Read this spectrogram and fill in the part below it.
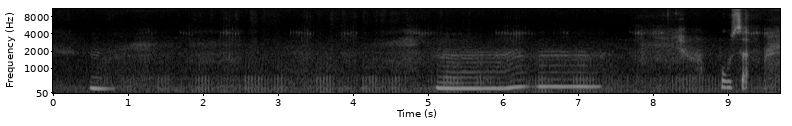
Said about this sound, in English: Tapos kapag ini-scratch mo yung baba niya, they like purr. They turn on the generator when you scratch their chin.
